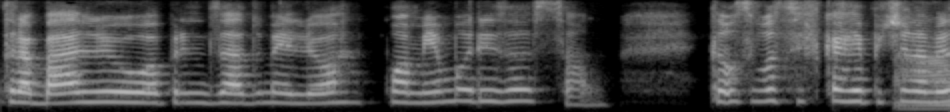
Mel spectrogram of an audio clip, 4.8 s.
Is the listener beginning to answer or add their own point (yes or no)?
no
